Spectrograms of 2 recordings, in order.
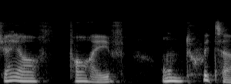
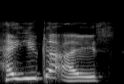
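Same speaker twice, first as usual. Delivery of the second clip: sing-song greeting; 9 semitones higher, 3 dB louder, much slower than usual. Acted.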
